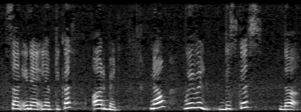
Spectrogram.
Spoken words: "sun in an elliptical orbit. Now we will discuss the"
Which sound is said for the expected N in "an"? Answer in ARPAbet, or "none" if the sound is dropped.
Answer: L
